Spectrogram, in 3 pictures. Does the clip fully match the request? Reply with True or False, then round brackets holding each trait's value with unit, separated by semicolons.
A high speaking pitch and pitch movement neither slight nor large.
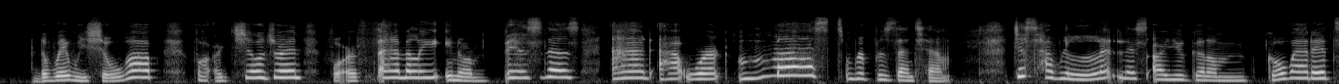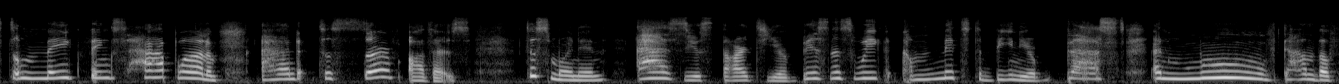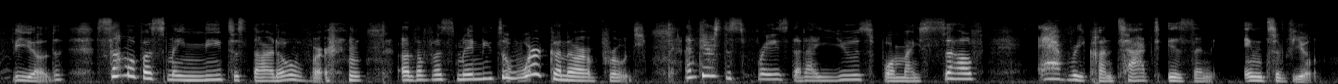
False (240 Hz; 7.4 semitones)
